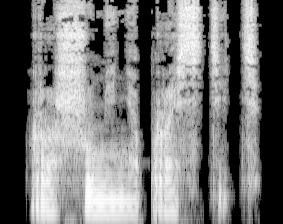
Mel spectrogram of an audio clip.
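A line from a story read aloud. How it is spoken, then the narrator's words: Muttering. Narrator (Russian): пробормотал Войт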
